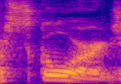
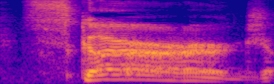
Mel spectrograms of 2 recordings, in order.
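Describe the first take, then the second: First: Scourge said with an "or" vowel; alternative pronunciation. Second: Scourge said to rhyme with "urge"; first pronunciation variant. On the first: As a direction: say Scourge as "skorj", like "gorge". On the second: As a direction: say Scourge with an "ur" vowel, as "skurj". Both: Shown as a demonstration. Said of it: "if you prefer that pronunciation".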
